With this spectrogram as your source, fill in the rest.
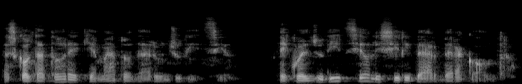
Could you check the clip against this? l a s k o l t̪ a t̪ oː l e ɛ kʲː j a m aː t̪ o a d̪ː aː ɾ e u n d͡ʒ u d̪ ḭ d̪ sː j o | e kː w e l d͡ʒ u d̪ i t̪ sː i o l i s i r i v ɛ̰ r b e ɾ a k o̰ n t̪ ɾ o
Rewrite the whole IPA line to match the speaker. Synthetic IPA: l a s k o l t̪ a t̪ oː ɾ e ɛ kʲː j a m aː t̪ o a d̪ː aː ɾ e u n d͡ʒ u d̪ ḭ t̪ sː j o | e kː w e l d͡ʒ u d̪ i t̪ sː j o l i s i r i v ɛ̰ r b e ɾ a k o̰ n t̪ ɾ o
